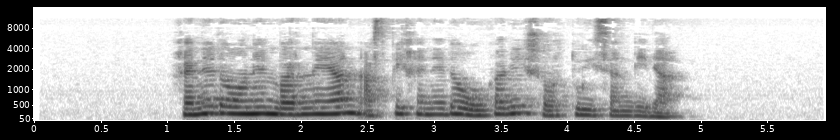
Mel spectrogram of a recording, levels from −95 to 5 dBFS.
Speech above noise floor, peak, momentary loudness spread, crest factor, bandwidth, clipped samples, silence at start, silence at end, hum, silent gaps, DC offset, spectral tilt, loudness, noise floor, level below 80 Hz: 52 dB; -6 dBFS; 12 LU; 14 dB; 11.5 kHz; under 0.1%; 1.1 s; 1.1 s; none; none; under 0.1%; -7 dB/octave; -19 LUFS; -70 dBFS; -62 dBFS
